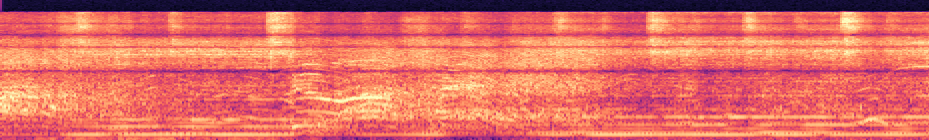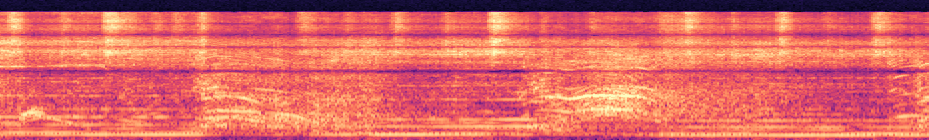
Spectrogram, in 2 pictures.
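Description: Live rock concert recorded from within the audience: sustained synthesizer chords ring out while the crowd shouts and sings along in repeated bursts every couple of seconds.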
